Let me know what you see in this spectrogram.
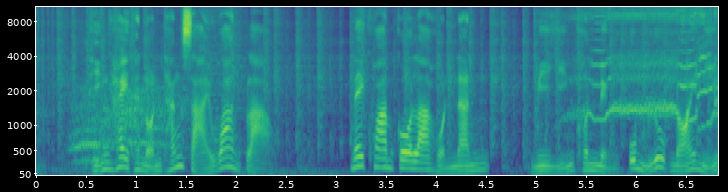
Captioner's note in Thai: เสียงกรีดร้อง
